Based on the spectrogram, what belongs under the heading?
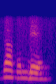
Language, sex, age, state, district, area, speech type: Bodo, female, 18-30, Assam, Kokrajhar, rural, conversation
